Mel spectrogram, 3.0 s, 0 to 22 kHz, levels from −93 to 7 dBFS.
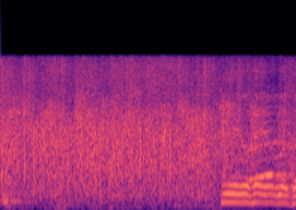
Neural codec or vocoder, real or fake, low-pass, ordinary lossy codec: none; real; 7.2 kHz; none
